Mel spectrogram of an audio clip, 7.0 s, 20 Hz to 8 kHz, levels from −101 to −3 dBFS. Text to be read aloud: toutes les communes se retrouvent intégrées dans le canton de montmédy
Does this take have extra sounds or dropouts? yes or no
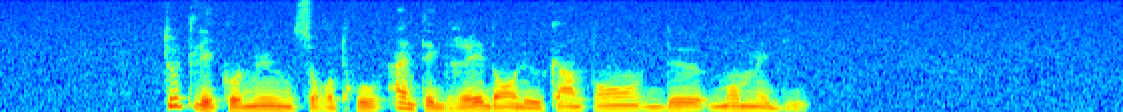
no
